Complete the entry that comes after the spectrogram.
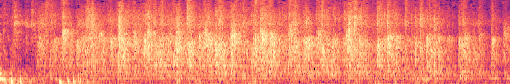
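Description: Steady, dense applause from an audience, many hands clapping at once in a continuous crackling wash that holds fairly loud for the whole stretch with no voices over it.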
